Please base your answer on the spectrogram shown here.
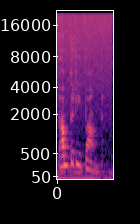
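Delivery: ordinary delivery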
